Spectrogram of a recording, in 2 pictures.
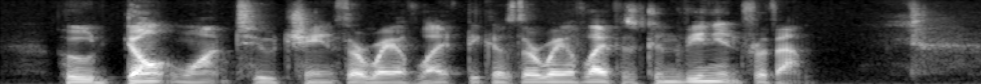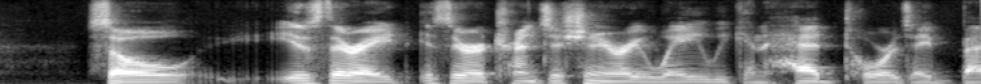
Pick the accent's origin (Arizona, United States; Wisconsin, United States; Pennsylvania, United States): Wisconsin, United States; West Allis; we're both from Wisconsin and I grew up in Milwaukee, specifically West Allis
